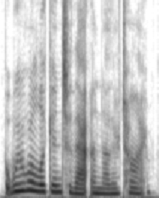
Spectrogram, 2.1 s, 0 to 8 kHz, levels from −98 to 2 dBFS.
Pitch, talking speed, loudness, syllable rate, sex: 250 Hz, 225 wpm, -19 LUFS, 5.6 syllables/s, female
